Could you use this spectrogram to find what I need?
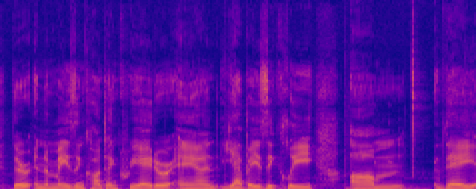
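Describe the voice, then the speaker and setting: At a moderate pace, a man with a non-native accent speaks at a medium pitch. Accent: non-native English speaker. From Germany. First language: German. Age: 20s. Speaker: gaming YouTuber. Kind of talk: gameplay commentary voiceover. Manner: halting, many fillers.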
